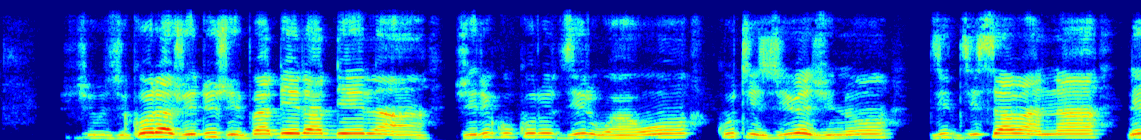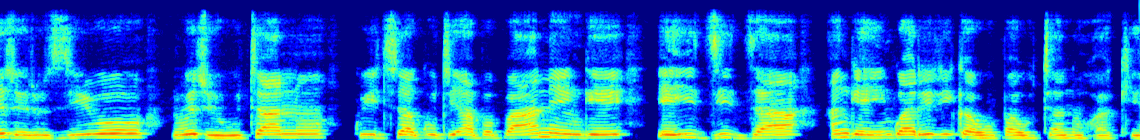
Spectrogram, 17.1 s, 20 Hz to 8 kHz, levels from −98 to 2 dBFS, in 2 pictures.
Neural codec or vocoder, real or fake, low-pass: none; real; 7.2 kHz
